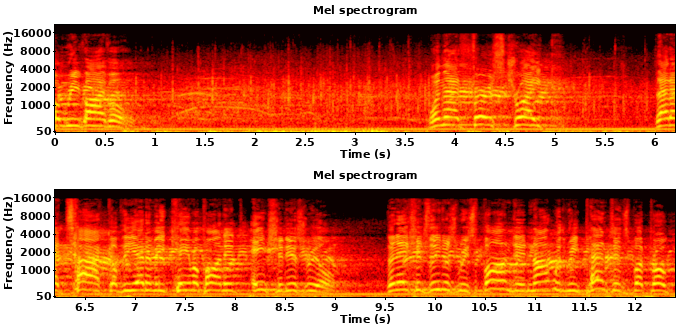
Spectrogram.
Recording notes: delivered at "The Return" event in Washington, D.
